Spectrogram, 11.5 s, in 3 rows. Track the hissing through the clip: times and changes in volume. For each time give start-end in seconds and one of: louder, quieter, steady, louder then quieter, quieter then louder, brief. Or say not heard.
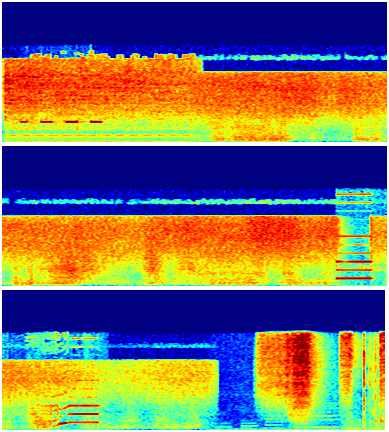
0.0-11.4 quieter.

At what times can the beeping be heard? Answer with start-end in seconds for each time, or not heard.
0.4-1.0, 7.2-8.8.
